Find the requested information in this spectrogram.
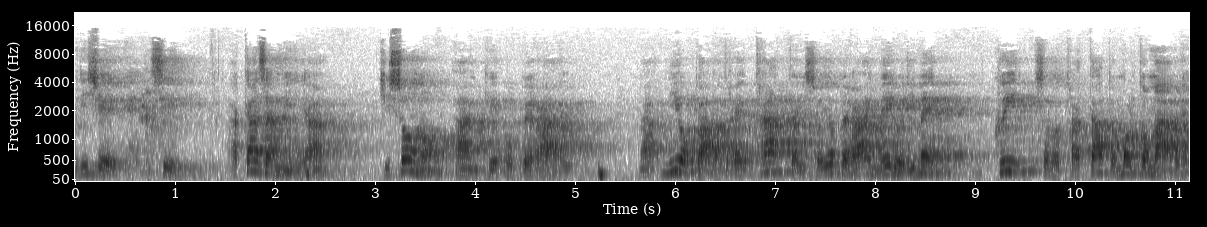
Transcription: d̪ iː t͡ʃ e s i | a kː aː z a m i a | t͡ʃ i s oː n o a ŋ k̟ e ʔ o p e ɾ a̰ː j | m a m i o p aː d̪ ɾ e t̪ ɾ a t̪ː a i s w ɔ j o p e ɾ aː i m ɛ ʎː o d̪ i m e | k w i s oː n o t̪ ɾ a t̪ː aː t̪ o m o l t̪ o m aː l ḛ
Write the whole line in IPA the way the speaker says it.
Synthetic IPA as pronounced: d̪ iː t͡ʃ e s i | a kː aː z a m iː a | t͡ʃ i s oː n o a ŋ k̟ e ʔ o p e ɾ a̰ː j | m a m iː o p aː d̪ ɾ e t̪ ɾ a t̪ː a i s w ɔ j o p e ɾ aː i m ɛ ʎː o d̪ i m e | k w i s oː n o t̪ ɾ a t̪ː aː t̪ o m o l t̪ o m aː l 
